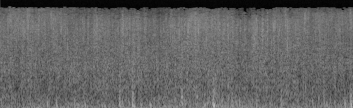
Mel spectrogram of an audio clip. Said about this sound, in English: We need to move before the roof comes down!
